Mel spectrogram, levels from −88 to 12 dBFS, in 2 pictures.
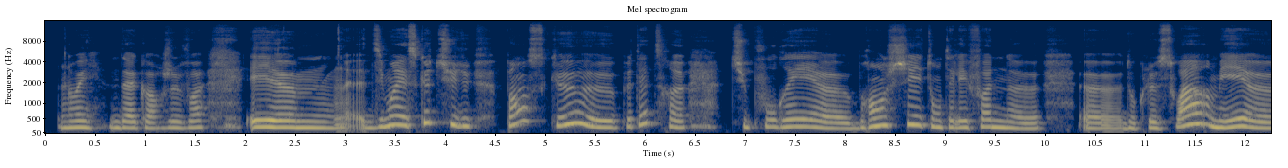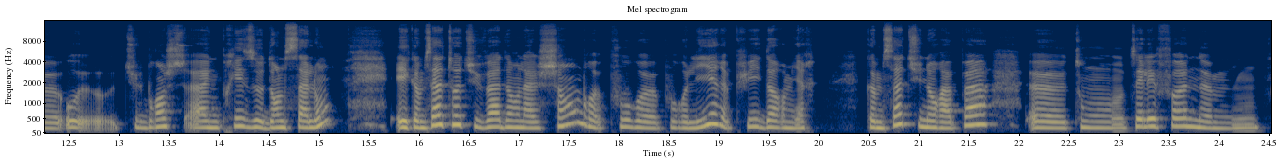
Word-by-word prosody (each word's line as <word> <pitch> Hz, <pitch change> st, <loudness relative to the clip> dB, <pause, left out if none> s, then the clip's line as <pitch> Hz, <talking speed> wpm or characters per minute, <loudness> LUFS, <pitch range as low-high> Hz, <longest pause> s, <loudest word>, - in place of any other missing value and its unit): Oui, 205 Hz, 0 st, 0 dB
d'accord, 195 Hz, -2 st, -2 dB
je 200 Hz, +1 st, -4 dB
vois 205 Hz, +2 st, -4 dB, 0.4 s
et 225 Hz, +1 st, +6 dB
hem, 205 Hz, -2 st, +4 dB, 0.3 s
dis-moi, 235 Hz, +9 st, +1 dB
est-ce 275 Hz, 0 st, -2 dB
que 370 Hz, +3 st, +1 dB
tu 360 Hz, -4 st, -1 dB
lu 255 Hz, -2 st, -1 dB, 0.3 s
penses 410 Hz, +8 st, -3 dB
que, 280 Hz, -, -6 dB
heu, 270 Hz, -, +3 dB
peut-être, 315 Hz, +6 st, -5 dB
heu, 205 Hz, -1 st, -1 dB, 0.5 s
tu 220 Hz, -, -5 dB
pourrais, 230 Hz, +1 st, -1 dB
heu, 185 Hz, -3 st, -1 dB
brancher 275 Hz, -, +2 dB
ton 240 Hz, -6 st, -2 dB
téléphone, 210 Hz, 0 st, -1 dB
heu, 180 Hz, -1 st, -3 dB, 0.4 s
heu, 90 Hz, 0 st, -3 dB
donc 185 Hz, 0 st, -6 dB
le 195 Hz, -1 st, 0 dB
soir 300 Hz, -, +2 dB
mais 230 Hz, +2 st, +4 dB
heu, 190 Hz, -3 st, 0 dB
au 215 Hz, -, +2 dB, 0.4 s
tu -, -, -12 dB
le 200 Hz, -, -3 dB
branches 240 Hz, +4 st, -1 dB
à 210 Hz, -, +1 dB
une 200 Hz, -1 st, +1 dB
prise 250 Hz, -4 st, -1 dB
dans 205 Hz, -1 st, +2 dB
le 210 Hz, -, +3 dB
salon? 215 Hz, -, +1 dB, 0.6 s
Et 210 Hz, -, +6 dB
comme 205 Hz, -2 st, +3 dB
ça, 295 Hz, +7 st, +6 dB
toi, 300 Hz, 0 st, +4 dB
tu 295 Hz, -6 st, -5 dB
vas 225 Hz, +3 st, +3 dB
dans 215 Hz, 0 st, +1 dB
la 195 Hz, -1 st, +1 dB
chambre 255 Hz, -, -1 dB
pour, 230 Hz, -4 st, -2 dB
heu, 190 Hz, -2 st, -1 dB
pour 195 Hz, +1 st, -6 dB
lire 260 Hz, +12 st, +3 dB
et 220 Hz, -, -2 dB
puis 235 Hz, +3 st, -4 dB
dormir. 200 Hz, -2 st, -1 dB, 0.6 s
Comme 205 Hz, -2 st, +3 dB
ça 285 Hz, +12 st, +3 dB
tu 315 Hz, -6 st, -5 dB
n'auras 205 Hz, -4 st, +2 dB
pas, 290 Hz, +10 st, +3 dB, 0.4 s
heu, 195 Hz, -2 st, 0 dB
ton 200 Hz, -, -3 dB
téléphone, 245 Hz, -, +1 dB
hem, 180 Hz, -, -4 dB
215 Hz, 155 wpm, -22 LUFS, 195-255 Hz, 0.6 s, et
